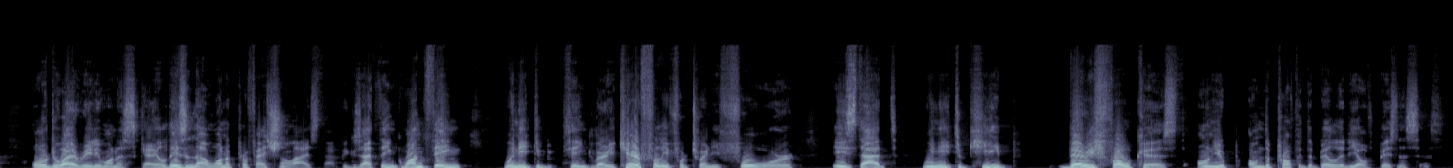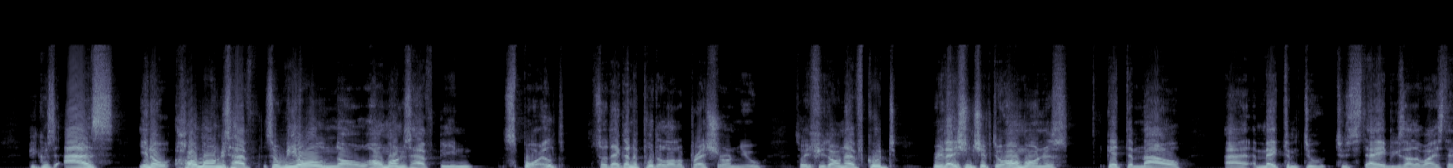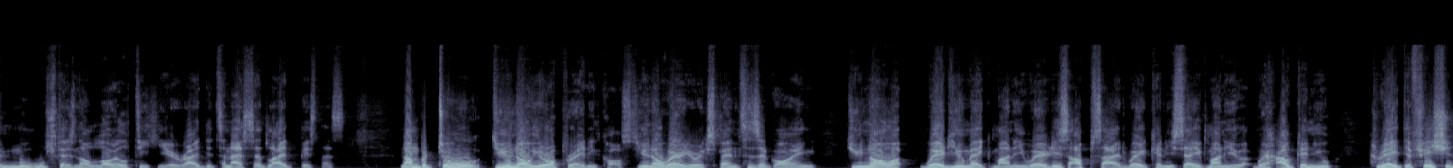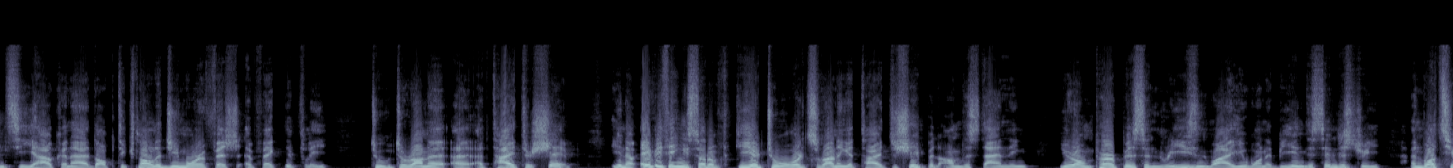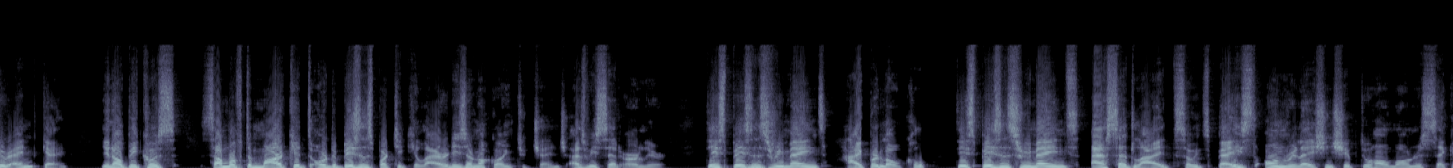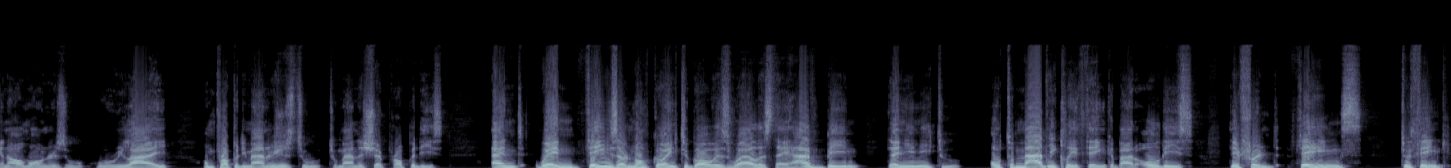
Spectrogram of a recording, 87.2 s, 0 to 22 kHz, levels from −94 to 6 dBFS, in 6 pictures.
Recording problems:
distortion; slight; 10 dB below the speech

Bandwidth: 16 kHz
